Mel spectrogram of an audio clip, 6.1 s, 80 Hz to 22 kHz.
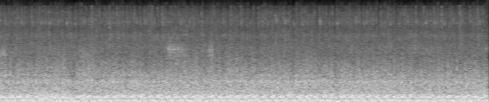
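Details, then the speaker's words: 6.0L V8 Pontiac Trans Am, warm, just fitted with a new budget true dual exhaust: deep, loud, steady throaty rumble with heavy low end and no knocks or misses; a healthy engine. "wow that sounds amazing it is loud it sounds like a proper that's far now yeah I'm glad I did this oh yeah it sounds really cool"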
